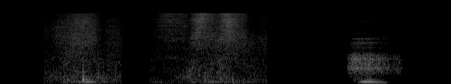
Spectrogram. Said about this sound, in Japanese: まだ明け方だが、どうしたのだ。苦しげな息遣いが聞こえたが、よく眠れなかったか。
